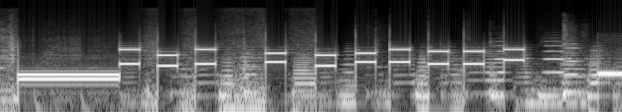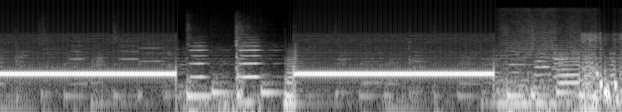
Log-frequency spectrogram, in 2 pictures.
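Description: A phone call being placed: a steady dial tone, then about a dozen quick keypad tones beeping at different pitches, followed by two long, loud ringback tones separated by a short pause.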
